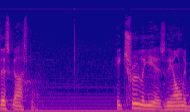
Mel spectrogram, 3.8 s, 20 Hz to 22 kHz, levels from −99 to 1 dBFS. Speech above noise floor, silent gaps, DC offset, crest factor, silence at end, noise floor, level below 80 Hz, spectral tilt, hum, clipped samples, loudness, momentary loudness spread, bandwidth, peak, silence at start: 20 dB; none; under 0.1%; 16 dB; 0 s; -60 dBFS; -60 dBFS; -6 dB/octave; 60 Hz at -60 dBFS; under 0.1%; -41 LUFS; 26 LU; 16 kHz; -26 dBFS; 0 s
